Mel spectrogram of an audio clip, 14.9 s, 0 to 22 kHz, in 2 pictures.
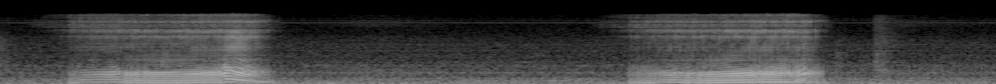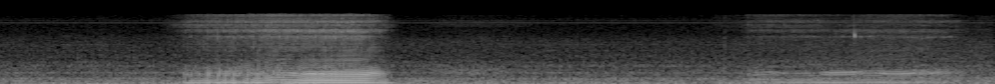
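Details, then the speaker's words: Adult man asleep in a laboratory darkroom, heard from outside at 12:15: loud, rattling snores on each in-breath, about 14 a minute, with quiet pauses between. "然后我们实验室的黑暗房里面有一位老兄正在肆无忌惮的打呼，传到我们外面来。"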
